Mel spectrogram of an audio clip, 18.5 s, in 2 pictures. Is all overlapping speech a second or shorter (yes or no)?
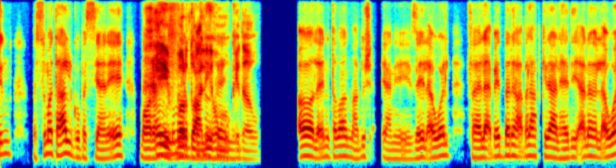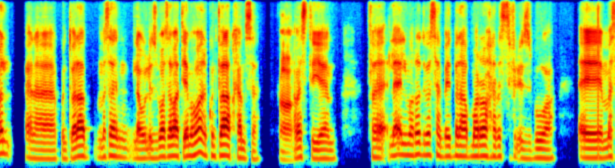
no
